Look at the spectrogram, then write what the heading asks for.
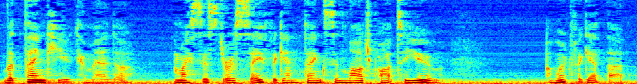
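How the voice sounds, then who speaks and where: An actress voicing a composed adult female operative who talks in a measured, reserved way, in a game cutscene. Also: lowish voice, fairly even intonation, natural voice. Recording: game audio with ambient noise.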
